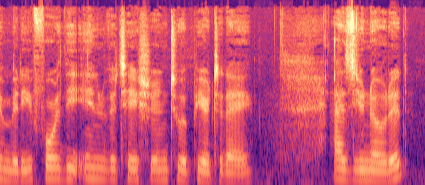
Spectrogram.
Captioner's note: speaking French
